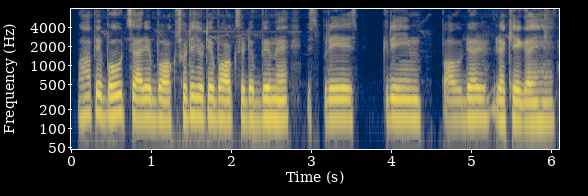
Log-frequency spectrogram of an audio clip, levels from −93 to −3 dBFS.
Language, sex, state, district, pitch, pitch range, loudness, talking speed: Hindi, male, Jharkhand, Deoghar, 145 Hz, 140-150 Hz, -16 LUFS, 165 wpm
